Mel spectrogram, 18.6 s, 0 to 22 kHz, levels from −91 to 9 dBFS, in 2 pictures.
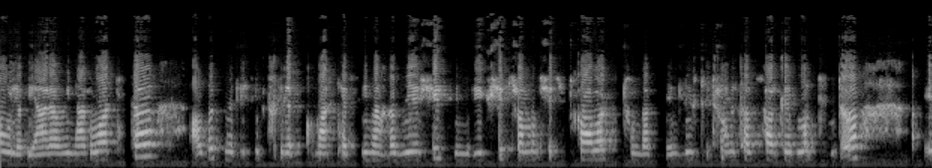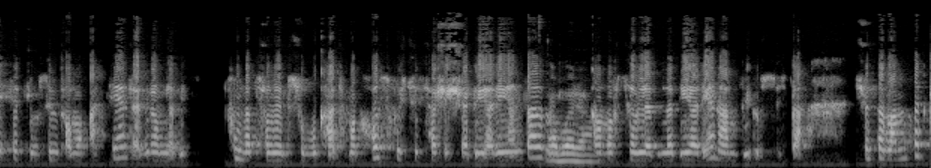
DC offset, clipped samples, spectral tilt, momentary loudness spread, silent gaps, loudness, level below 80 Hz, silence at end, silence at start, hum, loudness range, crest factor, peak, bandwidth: under 0.1%; under 0.1%; -2.5 dB/octave; 10 LU; none; -25 LUFS; -78 dBFS; 0 s; 0 s; none; 5 LU; 22 dB; -4 dBFS; 15.5 kHz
